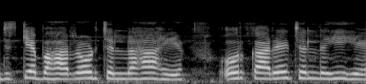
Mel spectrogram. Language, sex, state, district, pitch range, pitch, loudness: Hindi, female, Uttar Pradesh, Saharanpur, 255-280 Hz, 270 Hz, -16 LUFS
